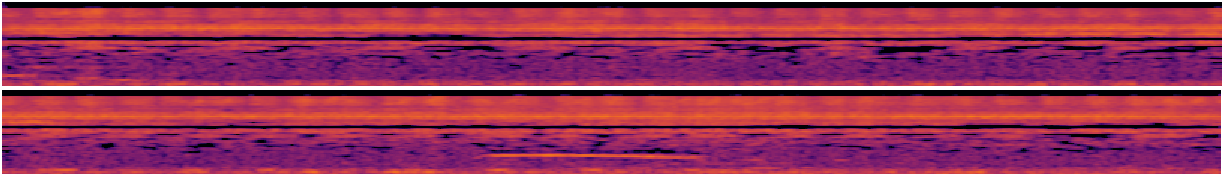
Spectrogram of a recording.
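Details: Crickets chirping at night in a village: dense high pulsed chorus of many insects, steady throughout, with one short whistled downslurred note midway and low rumbling background noise.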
